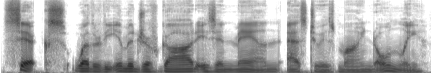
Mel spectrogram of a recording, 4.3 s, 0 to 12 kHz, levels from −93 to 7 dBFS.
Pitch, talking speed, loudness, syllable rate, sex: 90 Hz, 195 wpm, -19 LUFS, 4.9 syllables/s, male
